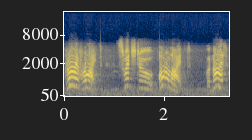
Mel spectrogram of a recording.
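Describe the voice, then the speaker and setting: High-pitched woman in vintage radio advert. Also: sing-song, takes it slowly. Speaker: sponsor advertisement voice. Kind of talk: scripted 1940s radio advertising. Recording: muffled old radio recording.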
